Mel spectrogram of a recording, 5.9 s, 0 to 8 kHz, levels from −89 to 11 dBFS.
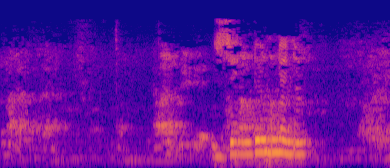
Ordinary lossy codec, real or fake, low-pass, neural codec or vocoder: MP3, 24 kbps; fake; 7.2 kHz; vocoder, 44.1 kHz, 80 mel bands, Vocos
